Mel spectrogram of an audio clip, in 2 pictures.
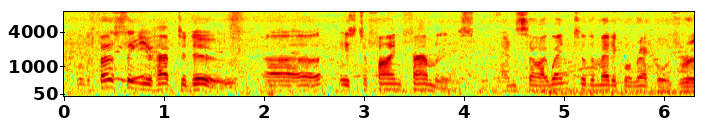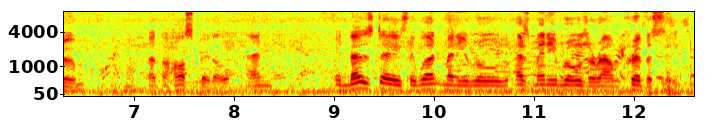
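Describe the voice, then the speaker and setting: There is audible room echo and noticeable background noise. A man with a British accent talks with lively intonation. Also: medium pitch for a man, moderate pace. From England, London. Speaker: nephrologist and genetics researcher. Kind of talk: interview. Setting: outdoors on a pier.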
